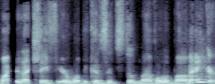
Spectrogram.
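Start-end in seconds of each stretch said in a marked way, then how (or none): none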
